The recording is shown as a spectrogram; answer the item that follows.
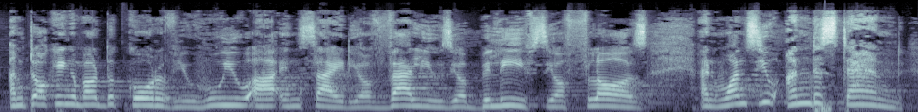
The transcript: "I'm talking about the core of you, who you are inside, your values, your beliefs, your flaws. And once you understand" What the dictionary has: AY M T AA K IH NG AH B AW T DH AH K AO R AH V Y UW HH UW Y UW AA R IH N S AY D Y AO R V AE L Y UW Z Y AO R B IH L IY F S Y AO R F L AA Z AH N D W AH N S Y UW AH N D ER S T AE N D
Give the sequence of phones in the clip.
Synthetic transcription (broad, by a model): AY M T AA K IH NG AH B AW T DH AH K AO R AH V Y UW HH UW Y UW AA R IH N S AY D Y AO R V AE L Y UW Z Y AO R B IH L IY F S Y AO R F L AA Z AH N D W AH N S Y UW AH N D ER S T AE N D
